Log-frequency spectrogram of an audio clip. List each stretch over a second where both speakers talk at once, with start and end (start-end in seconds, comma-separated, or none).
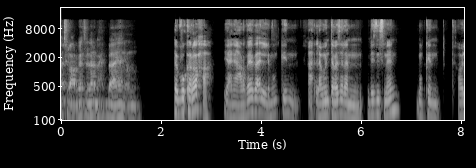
none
